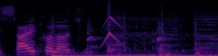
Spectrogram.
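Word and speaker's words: psychology: पिसाई का लागी तो साइकोलॉजी नहीं साइकोलॉजी पी साइलेंट होता है तुम हो जाओ साइलेंट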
